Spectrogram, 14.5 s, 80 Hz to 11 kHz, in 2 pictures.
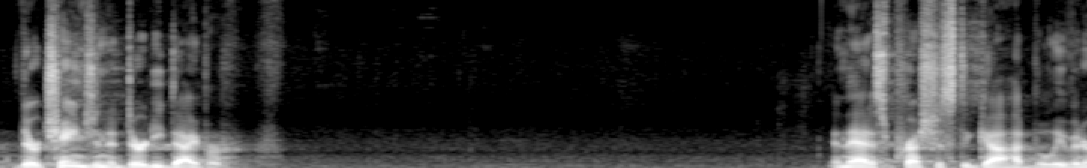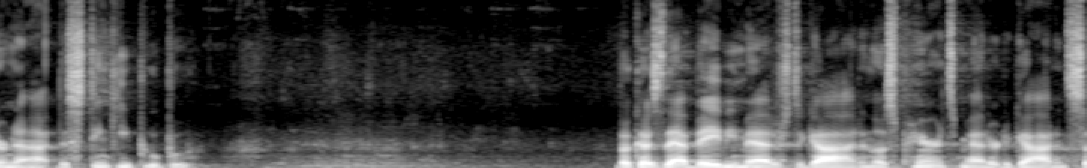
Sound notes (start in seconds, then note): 9.2 laughter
